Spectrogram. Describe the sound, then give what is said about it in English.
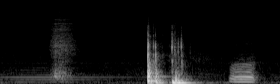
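Two loud, hollow knocks on a door land in quick succession. A faint breathy sound comes before them, and a short voiced murmur follows. “So before I go to bed, I'm going to knock on Pat's door.”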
